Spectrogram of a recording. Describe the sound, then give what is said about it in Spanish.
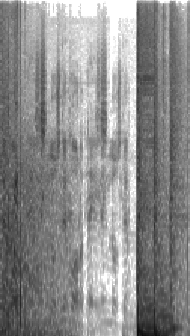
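A short burst of audience applause for the Dominican team and its staff fades out, then after a brief lull a loud surge of clapping and crowd noise returns, with voices mixed in. “Yo quisiera que, dando la bienvenida, agradeciéndole a todos ustedes por estar aquí, le demos un fuerte aplauso al equipo, al staff del equipo dominicano.”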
